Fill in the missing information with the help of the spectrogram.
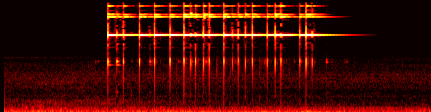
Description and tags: Bell, ringing, ring
Bell, ring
